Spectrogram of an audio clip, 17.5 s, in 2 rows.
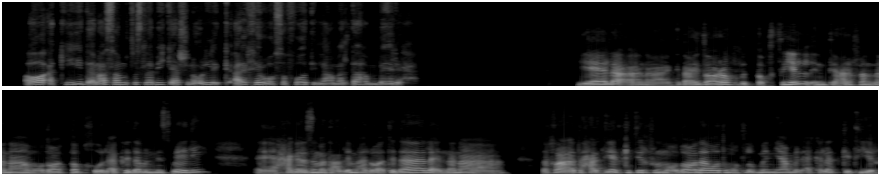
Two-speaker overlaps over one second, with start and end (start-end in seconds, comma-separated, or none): none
